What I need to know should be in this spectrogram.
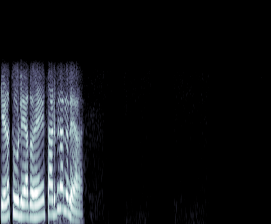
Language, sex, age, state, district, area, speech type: Dogri, male, 18-30, Jammu and Kashmir, Samba, urban, conversation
